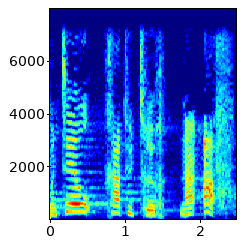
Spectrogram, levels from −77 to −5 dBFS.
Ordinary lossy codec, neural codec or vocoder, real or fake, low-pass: none; none; real; 7.2 kHz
